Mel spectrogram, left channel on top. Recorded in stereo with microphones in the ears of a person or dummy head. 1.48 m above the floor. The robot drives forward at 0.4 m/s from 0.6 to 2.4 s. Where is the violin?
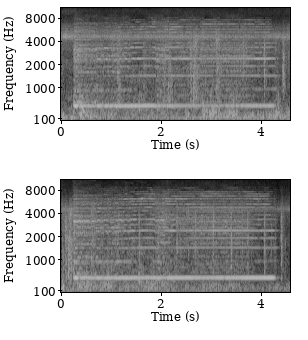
85° right, 3 m; by 4.4 s 70° right (ahead or behind), 3.5 m.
